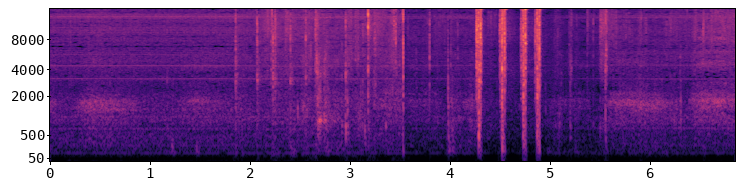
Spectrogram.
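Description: Paintball marker firing four quick, sharp shots in a burst, about four seconds in. Before and after come scattered small clicks and crunches of movement through leaf litter, and puffs of heavy breathing on the microphone.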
